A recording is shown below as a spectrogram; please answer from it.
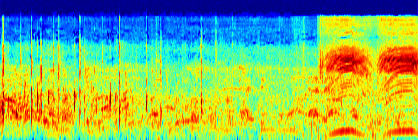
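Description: Distant men's voices calling and shouting, none close, with a brief hiss near the end.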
